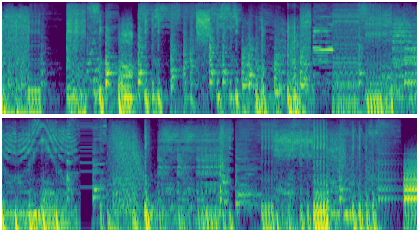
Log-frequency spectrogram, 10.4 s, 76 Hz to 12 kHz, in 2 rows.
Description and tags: BR sequenced [guitar] (3)
One of the sequenced sections of percussion, unaccompanied
beats, fast, breakcore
